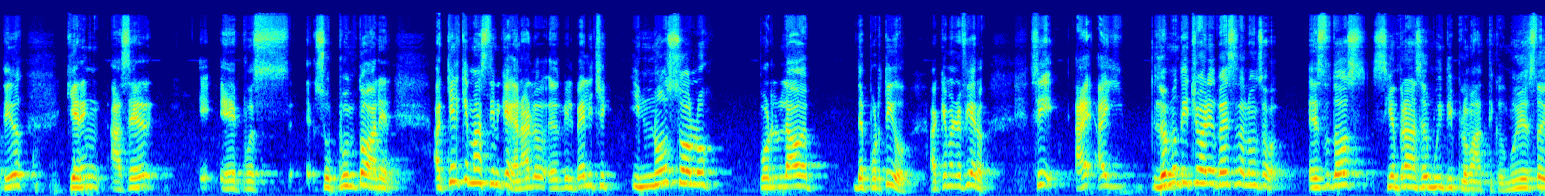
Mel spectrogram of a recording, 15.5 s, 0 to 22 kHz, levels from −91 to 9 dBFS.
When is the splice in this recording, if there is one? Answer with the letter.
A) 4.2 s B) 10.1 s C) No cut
B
